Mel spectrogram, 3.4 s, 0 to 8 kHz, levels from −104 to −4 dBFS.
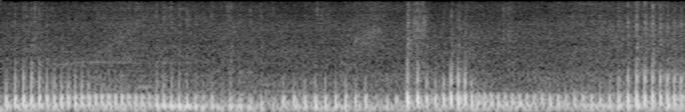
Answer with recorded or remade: recorded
